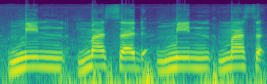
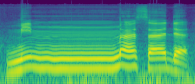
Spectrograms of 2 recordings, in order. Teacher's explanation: Jangan baca nun yang mati jumpa dengan mim. Jadi jangan baca min masad, tak, tapi mim masad, idgham ma'al gunna.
